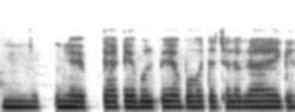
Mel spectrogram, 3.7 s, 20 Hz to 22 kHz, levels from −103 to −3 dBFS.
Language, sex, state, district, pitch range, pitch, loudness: Hindi, female, Chhattisgarh, Korba, 200-205 Hz, 200 Hz, -16 LUFS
